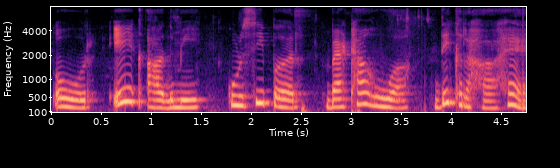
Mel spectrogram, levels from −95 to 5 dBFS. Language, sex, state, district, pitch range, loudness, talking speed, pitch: Hindi, female, Himachal Pradesh, Shimla, 210-290 Hz, -14 LUFS, 125 wpm, 225 Hz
